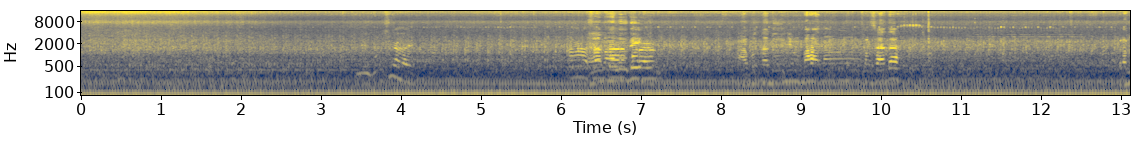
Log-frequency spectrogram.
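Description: A vehicle's engine running with a steady low rumble, heard from inside the cabin as it moves slowly through flood water.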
